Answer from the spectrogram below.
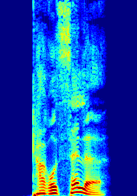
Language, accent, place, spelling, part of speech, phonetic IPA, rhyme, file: German, Germany, Berlin, Karusselle, noun, [ˌkaʁʊˈsɛlə], -ɛlə, De-Karusselle.ogg
- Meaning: nominative/accusative/genitive plural of Karussell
